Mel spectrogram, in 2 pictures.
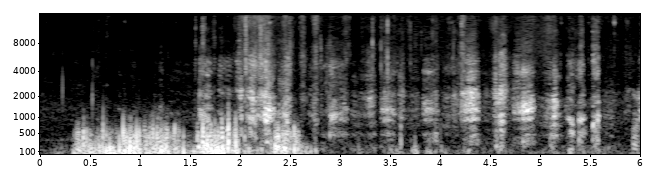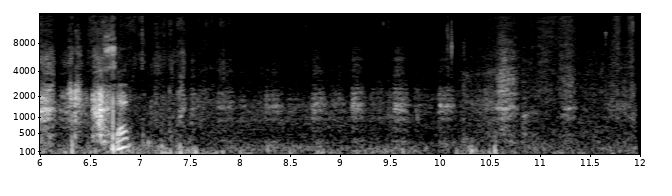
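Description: Belgian Malinois panting hard after fetching, with a loud low rush of wind or handling noise on the microphone for the first couple of seconds.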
